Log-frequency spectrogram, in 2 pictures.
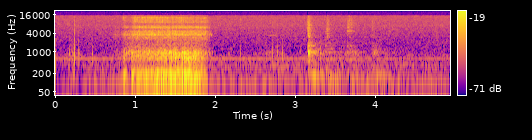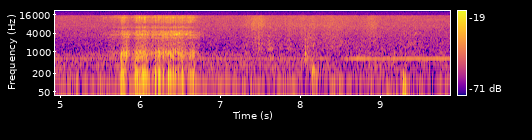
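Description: Two long, harsh rattling snores about five seconds apart, with quiet breathing in between, over a low room hum; ordinary snoring.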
